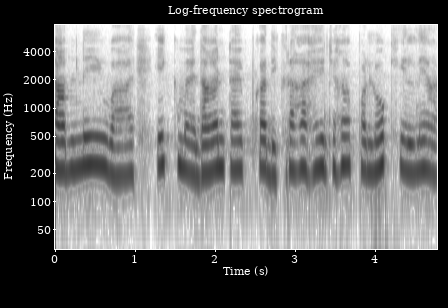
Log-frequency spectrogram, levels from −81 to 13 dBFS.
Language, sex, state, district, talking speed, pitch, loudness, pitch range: Hindi, female, Haryana, Rohtak, 175 wpm, 220 Hz, -18 LUFS, 215-235 Hz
